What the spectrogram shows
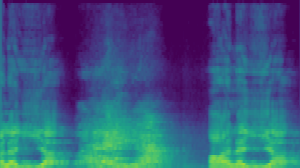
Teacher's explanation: علیہ، علیہ نہیں، حمزہ نہیں ہے یہ، علیہ، یہ عین کو ہم حمزہ نا ہمیشہ حمزہ کی آواز میں پڑھتے ہیں، تو حمزہ کی آواز میں اس کو نہیں پڑھنا، حمزہ کی آواز نہیں نکالنی عین کو پڑھتے ہوئے، عین حلق کے درمیان سے ادا ہوتا ہے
